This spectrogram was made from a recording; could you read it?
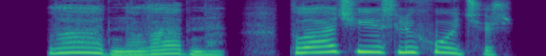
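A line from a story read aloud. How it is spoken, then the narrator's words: Regretful sigh. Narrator (Russian): вздохнула Джу Янь с некоторым сожалением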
